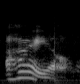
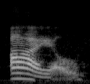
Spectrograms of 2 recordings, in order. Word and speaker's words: aisle: to walk down the aisle again repeat after me it is isle isle very good aisle all right next word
